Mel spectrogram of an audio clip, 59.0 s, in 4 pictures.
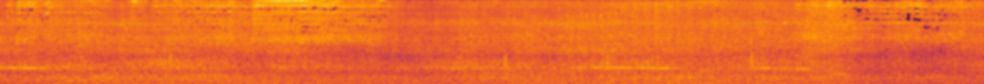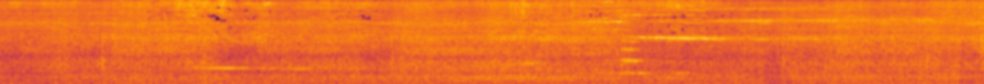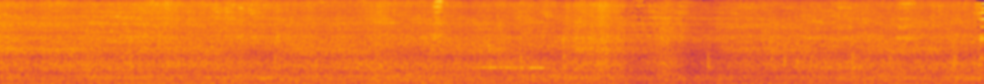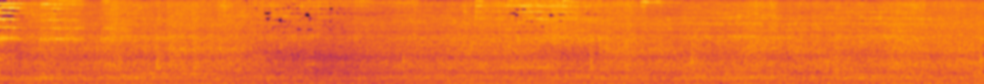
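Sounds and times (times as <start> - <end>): wheel squeals: 0.0 - 6.2, 17.0 - 29.7
train wheels rumbling on rails: 0.0 - 59.0.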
